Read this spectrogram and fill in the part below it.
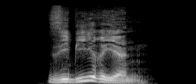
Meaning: Siberia (the region of Russia in Asia)
- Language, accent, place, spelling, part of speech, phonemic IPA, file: German, Germany, Berlin, Sibirien, proper noun, /ziˈbiːʁiən/, De-Sibirien.ogg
